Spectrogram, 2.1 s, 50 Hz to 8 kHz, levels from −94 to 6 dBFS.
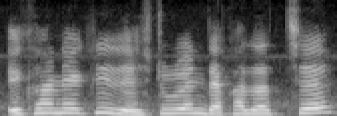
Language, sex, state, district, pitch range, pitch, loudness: Bengali, female, West Bengal, Alipurduar, 255-310 Hz, 290 Hz, -13 LUFS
